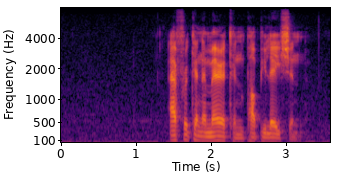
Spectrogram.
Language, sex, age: English, male, 21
